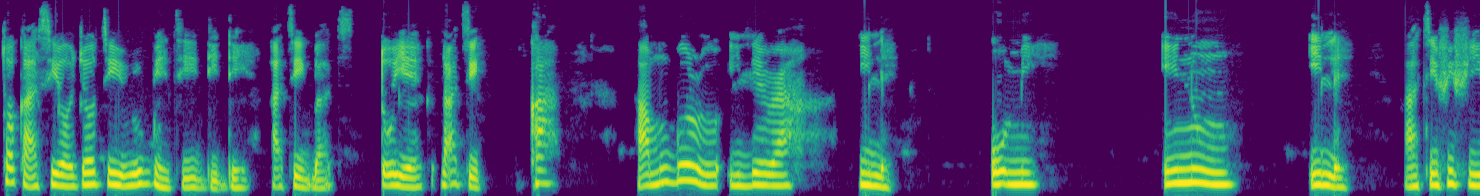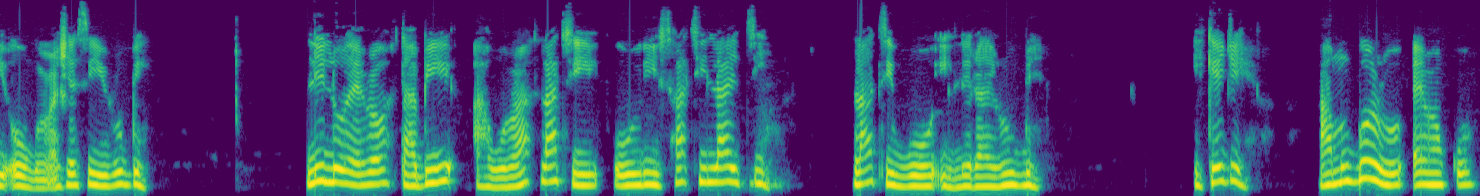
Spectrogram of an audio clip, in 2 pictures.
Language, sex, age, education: Yoruba, female, 30-45, secondary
